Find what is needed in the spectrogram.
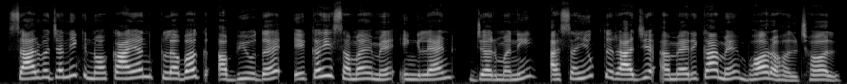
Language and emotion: Maithili, neutral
